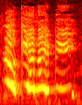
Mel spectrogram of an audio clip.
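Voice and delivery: very high, slow crying protest; bawling self-pity, drawn out; tearful wail. Acted. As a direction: wail the question through tears. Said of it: "I am crying".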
